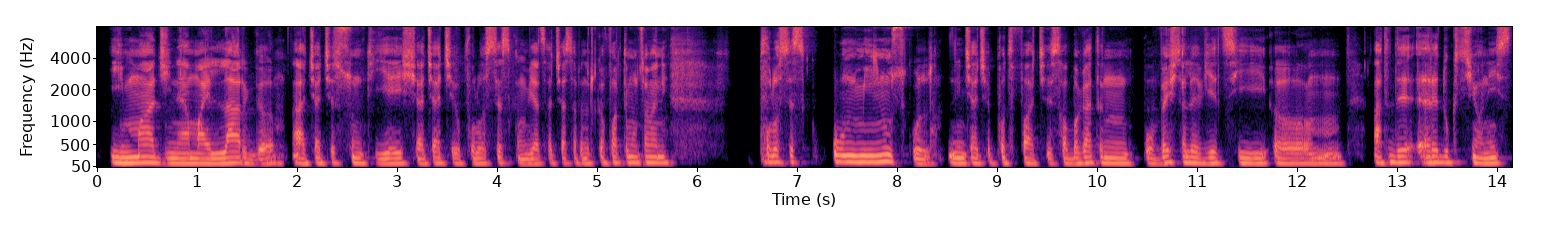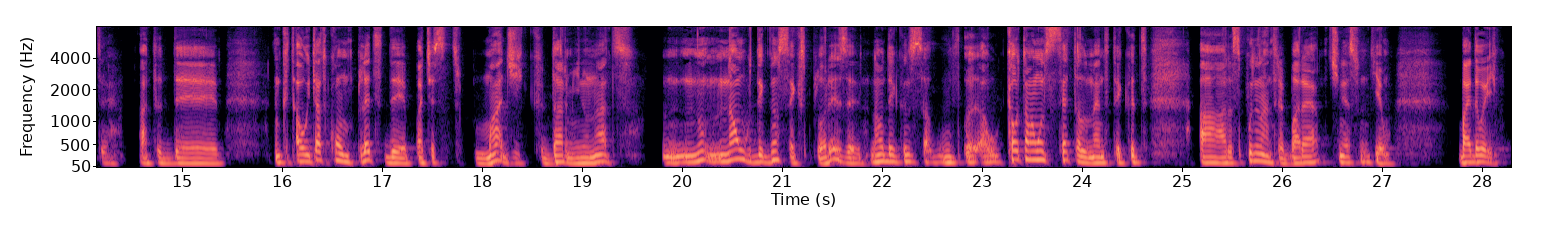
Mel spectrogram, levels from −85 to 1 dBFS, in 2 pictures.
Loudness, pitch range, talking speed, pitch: -21 LUFS, 110-130 Hz, 160 wpm, 120 Hz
